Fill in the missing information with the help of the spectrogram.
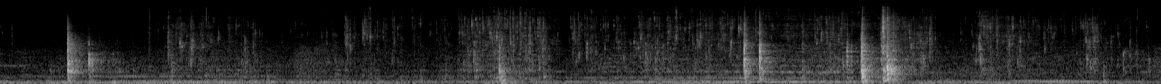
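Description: Water sloshing in a plastic basin in a stainless-steel sink as small lizardfish are rinsed by hand, with a few sharp splashes and knocks about a second in, around the middle, and twice a little later.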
